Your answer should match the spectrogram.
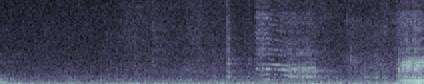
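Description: A short, high squeak falling in pitch, about a second and a half in, just after a faint click: a squeaky chair moving. Low room noise runs under it.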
